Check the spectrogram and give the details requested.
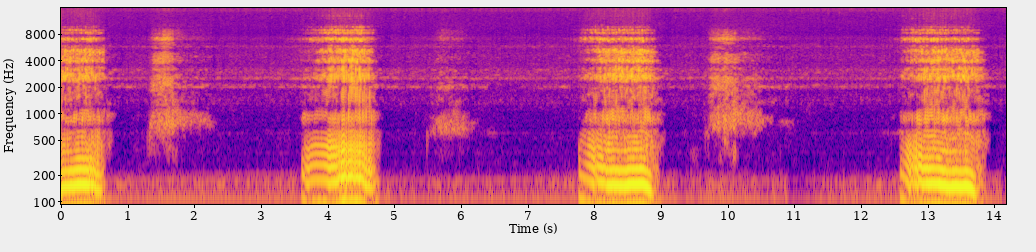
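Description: Four deep, vibrating snores about four seconds apart, each followed by a soft breathy exhale. About 15 breaths a minute. Snoring in sleep.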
